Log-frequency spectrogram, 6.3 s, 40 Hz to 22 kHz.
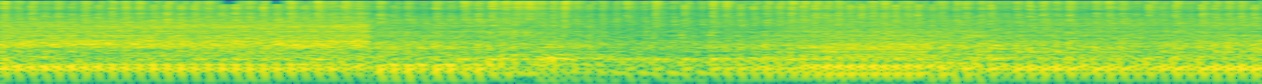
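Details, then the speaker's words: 1983 John Deere small single-cylinder engine, started on choke after fitting a battery, previously run out of fuel: steady fast even chugging with no misses or knocks; normal running. "That just sounds great. Sounds good. Still runs perfect."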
